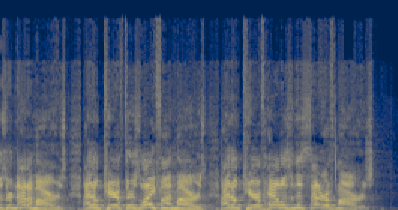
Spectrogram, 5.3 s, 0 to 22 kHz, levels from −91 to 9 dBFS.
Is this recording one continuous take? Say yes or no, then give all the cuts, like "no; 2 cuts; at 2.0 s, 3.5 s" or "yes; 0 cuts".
no; 2 cuts; at 1.1 s, 2.9 s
